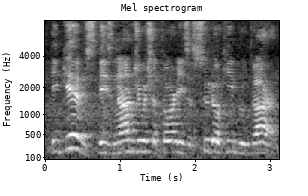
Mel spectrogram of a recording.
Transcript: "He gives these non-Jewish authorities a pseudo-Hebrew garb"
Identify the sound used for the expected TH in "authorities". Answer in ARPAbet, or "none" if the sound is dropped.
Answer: TH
